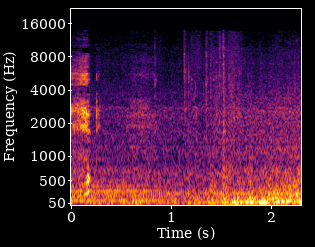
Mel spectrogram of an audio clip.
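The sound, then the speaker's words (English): A car engine strains with a low, heavy rumble, labouring as it tries to get rolling in fourth gear, growing slightly louder toward the end. “Hard to get rolling in fourth gear.”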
